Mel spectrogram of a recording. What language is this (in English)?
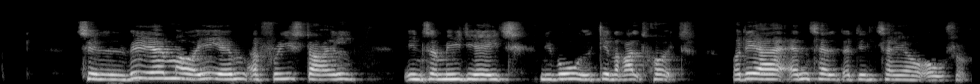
Danish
